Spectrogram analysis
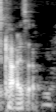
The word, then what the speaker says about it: Caesar: It just says in English it's pronounced with a soft C, but the original Latin is pronounced similar to the German word Kaiser. Yeah, Julius Caesar.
